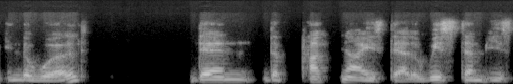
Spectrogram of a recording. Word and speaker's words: prajna: And lastly, the last kusal thought is called prajna or panna. It's actually pronounced prajna.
